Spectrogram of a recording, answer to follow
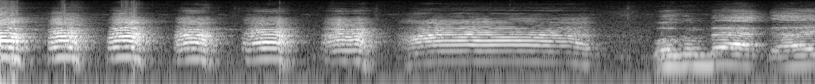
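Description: A person's drawn-out laugh: a run of rhythmic 'ha' pulses about three a second that slow down, then one long held 'haaa' about two seconds in, followed by a short burst of voice near the end.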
